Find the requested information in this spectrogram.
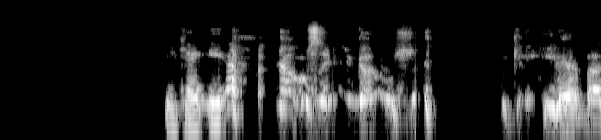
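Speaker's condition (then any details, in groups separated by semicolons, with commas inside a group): No condition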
